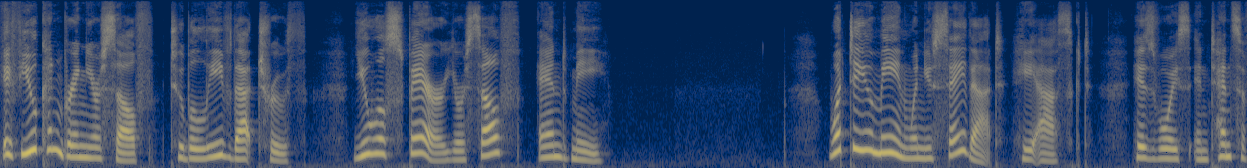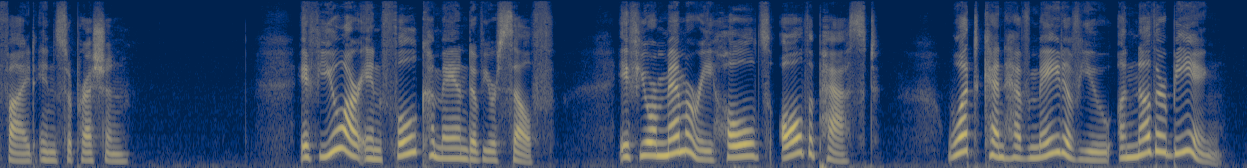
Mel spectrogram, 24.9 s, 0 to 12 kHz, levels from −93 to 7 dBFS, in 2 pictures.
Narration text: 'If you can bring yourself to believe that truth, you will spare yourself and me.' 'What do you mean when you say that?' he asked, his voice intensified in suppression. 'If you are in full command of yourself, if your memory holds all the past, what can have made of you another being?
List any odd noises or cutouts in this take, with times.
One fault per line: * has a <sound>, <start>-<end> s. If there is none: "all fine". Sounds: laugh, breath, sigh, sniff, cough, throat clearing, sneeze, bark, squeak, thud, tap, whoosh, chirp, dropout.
all fine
